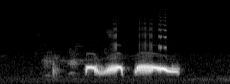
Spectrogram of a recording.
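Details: One short phrase from a decoy spotted dove calling wild doves in to fight: faint soft notes, then two loud sustained coos, the second sliding gently downward.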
